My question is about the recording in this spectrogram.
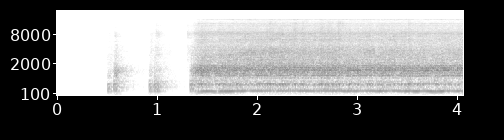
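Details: Nitro RC engine, first start after two years: after two short cranking bursts it catches and holds a high, buzzing, slightly wavering scream; running but badly adjusted.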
